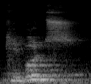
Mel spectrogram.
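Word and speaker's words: קיבוץ: the short vow is kibuts kibuts almost like the place where people go and live in is kib Boots um kots is three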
